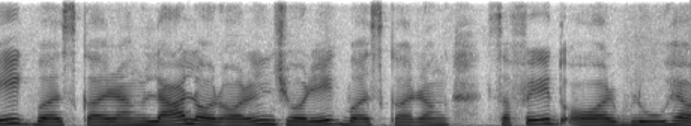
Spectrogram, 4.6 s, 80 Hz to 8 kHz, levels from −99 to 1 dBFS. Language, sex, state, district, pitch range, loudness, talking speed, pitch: Hindi, female, Jharkhand, Ranchi, 195-215 Hz, -15 LUFS, 210 wpm, 200 Hz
